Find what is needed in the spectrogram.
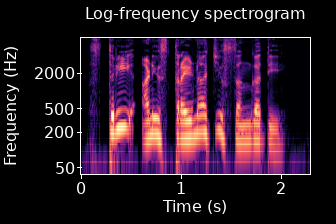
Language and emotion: Marathi, neutral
